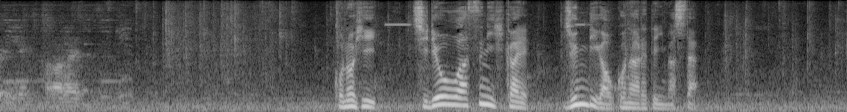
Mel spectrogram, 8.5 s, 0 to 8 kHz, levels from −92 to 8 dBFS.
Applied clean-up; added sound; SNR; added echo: none; none; none; none.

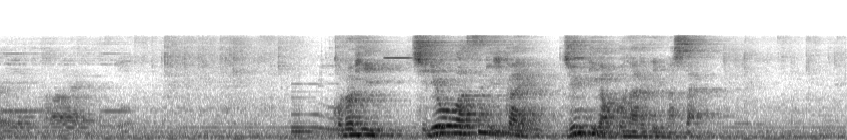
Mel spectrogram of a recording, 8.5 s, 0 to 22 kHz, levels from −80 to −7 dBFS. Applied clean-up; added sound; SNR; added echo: none; Piano; 8 dB; reverberation time 1.0 s.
